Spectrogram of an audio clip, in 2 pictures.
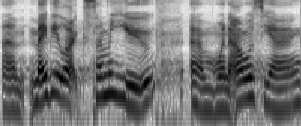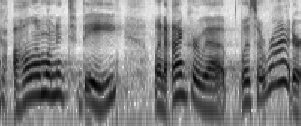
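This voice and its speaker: At a moderate pace, a woman speaks with an Appalachian accent and ordinary pitch variation. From Appalachia, southwest Virginia. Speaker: foundation director hosting a literary event. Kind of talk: welcome speech and author introduction. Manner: frequent filler hesitations.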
